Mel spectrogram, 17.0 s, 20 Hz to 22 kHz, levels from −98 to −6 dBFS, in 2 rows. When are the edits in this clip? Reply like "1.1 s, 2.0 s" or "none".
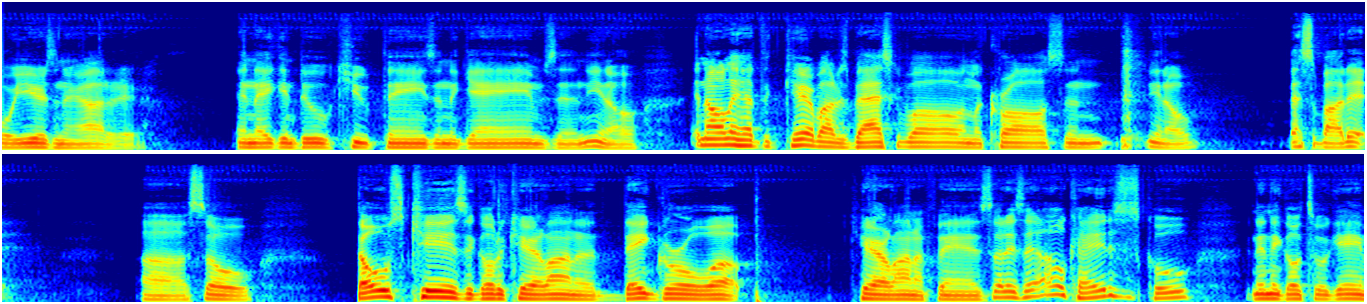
14.7 s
